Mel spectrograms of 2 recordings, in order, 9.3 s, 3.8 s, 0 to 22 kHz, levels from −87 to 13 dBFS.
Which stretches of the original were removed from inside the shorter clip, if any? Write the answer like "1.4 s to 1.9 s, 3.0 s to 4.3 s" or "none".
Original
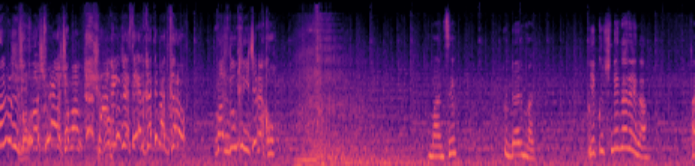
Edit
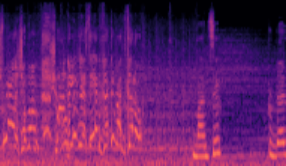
2.7 s to 5.2 s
